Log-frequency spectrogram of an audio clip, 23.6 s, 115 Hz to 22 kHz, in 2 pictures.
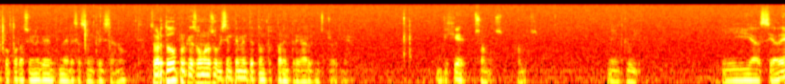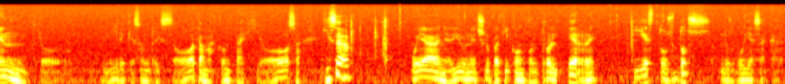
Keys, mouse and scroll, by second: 0.2 alt+Tab, 1.3 shift+right click, 1.7 shift+middle click, 1.7-4.1 shift+drag, 6.0 o, 8.3-15.2 drag, 15.4 middle click, 17.3 ctrl+r, 18.6 click, 19.1 click, 19.6 middle click, 20.9 right click, 21.6 shift+right click, 22.0 shift+middle click, 22.9-23.5 drag.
